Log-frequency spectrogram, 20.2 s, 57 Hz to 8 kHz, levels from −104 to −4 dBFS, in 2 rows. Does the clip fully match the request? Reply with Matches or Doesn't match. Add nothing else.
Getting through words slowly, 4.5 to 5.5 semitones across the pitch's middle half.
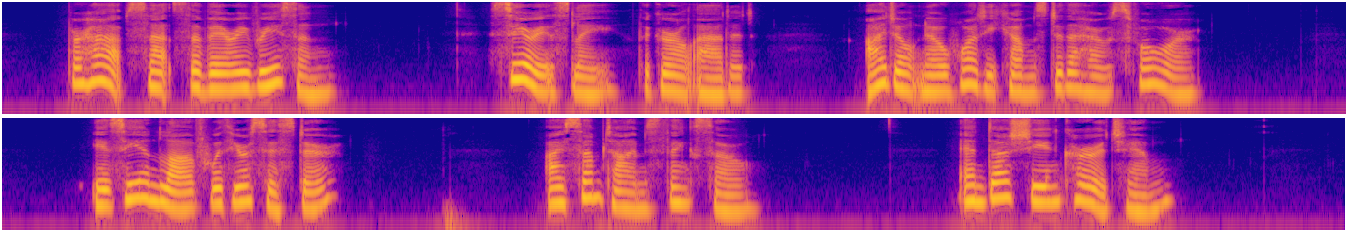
Matches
